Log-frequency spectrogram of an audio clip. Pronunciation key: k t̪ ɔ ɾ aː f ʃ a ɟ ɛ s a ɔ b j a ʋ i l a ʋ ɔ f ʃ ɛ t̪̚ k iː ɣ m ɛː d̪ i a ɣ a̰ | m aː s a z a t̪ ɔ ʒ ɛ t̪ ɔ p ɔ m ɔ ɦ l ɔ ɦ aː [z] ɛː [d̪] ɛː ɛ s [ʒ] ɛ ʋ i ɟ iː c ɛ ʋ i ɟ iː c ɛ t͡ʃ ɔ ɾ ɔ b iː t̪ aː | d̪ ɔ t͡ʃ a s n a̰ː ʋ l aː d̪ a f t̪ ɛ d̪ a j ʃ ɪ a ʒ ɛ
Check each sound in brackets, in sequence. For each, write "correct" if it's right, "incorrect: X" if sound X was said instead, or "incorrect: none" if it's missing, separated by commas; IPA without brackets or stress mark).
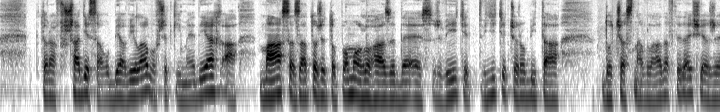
correct, correct, correct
